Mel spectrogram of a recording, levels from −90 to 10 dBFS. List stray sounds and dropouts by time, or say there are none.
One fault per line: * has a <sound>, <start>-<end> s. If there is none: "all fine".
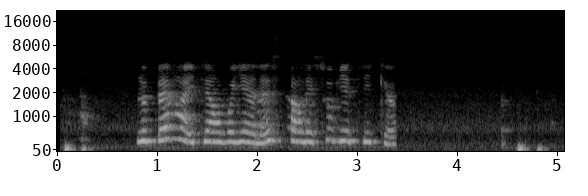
all fine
